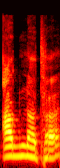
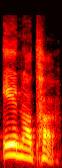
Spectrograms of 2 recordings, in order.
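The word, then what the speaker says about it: Agnatha: এ নাথা এ মানে এটা আমি যদি বলি উচ্চারণ করি আগ নাথা এই যে আগ আগ নাথা বাট একচুয়ালি এটা এ নাথা মানে হচ্ছে এ মানে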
